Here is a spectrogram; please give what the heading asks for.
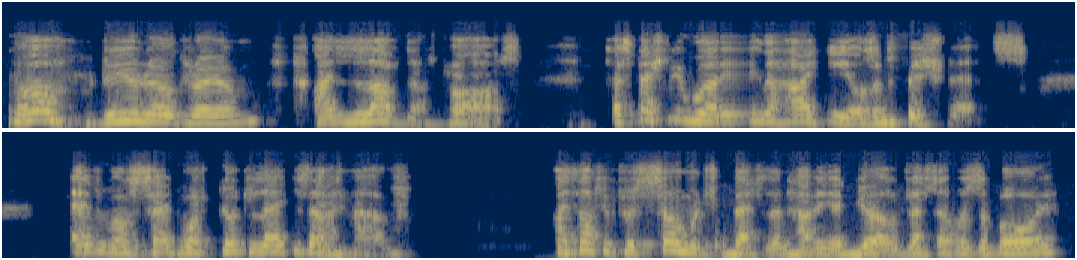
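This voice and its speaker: A man's voice: sits high, a little slow. A man playing a camp, gushing pantomime enthusiast in a comic radio play, effusive and theatrical. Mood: gushing, nostalgic. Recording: slightly dull video call audio.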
